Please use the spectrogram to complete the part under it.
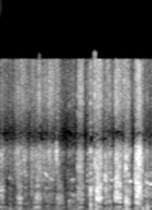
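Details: Tireless dog chasing a laser pointer, breathing in quick, uneven, breathy pants that grow louder and denser toward the end, with a faint whimpering edge.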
